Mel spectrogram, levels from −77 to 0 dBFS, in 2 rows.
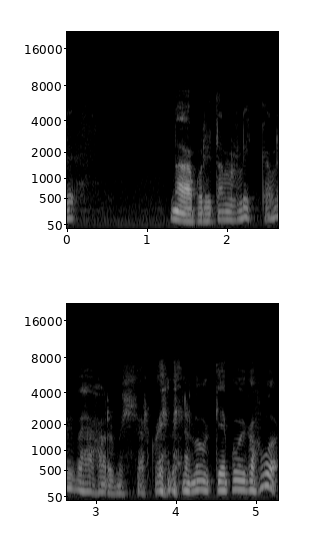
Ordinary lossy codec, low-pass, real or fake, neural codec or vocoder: none; none; real; none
